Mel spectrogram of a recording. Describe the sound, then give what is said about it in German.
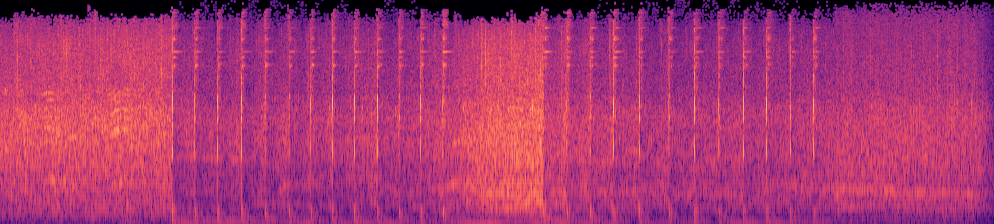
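Parliament crowd noise after socialist member Edith Streller's speech on a progressive resolution: a dense wash of applause and booing, the booing from conservatives and reformists, with loud, evenly spaced sharp knocks hammering out a steady beat through the middle, over a murmur of voices. “Wie ihr hören konntet, wurde Edith Streller, die sozialistische Abgeordnete, die den progressiven Beschluss eingebracht hatte, wurde sie auf der einen Seite ausgebuht von den Konservativen und den sogenannten Reformisten”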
